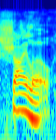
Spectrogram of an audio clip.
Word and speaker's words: Chilo: When you travel the beautiful Ohio River Scenic Byway, you'll pass through a little town called Shiloh, spelled C-H-I-L-O. We don't know why the name's pronounced this way, but we do know another town in Ohio near Coshocton that's spelled C-H-I-L-I and pronounced Chili.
